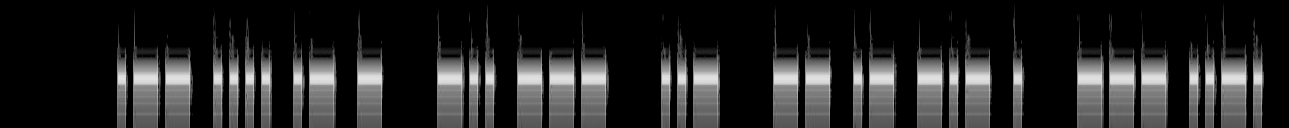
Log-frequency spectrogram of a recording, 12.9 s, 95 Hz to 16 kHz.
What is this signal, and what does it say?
Morse code, heard as a keyed tone, about 15 wpm, 700 Hz. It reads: WHAT DO U MAKE OF
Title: Sentences from Top 100 Words and Abbreviations 15wpm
